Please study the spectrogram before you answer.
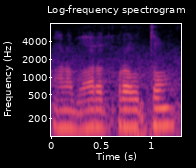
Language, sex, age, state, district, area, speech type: Telugu, male, 60+, Telangana, Hanamkonda, rural, spontaneous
